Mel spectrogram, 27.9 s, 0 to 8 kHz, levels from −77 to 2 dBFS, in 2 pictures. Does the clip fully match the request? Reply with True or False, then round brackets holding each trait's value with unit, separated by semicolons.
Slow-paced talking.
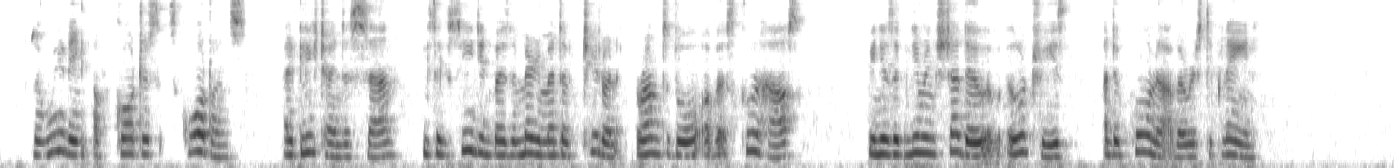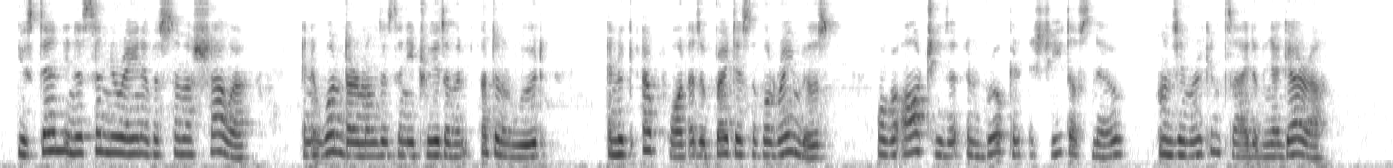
False (170 wpm)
